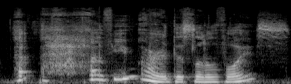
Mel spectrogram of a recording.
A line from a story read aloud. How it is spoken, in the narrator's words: cried Pandora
